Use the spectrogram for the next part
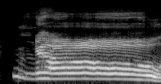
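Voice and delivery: long, very high, loud, drawn-out wail. Voicing a woman who turns as the lab blasts: long, extended cry. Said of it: "in that sort of long, extended".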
